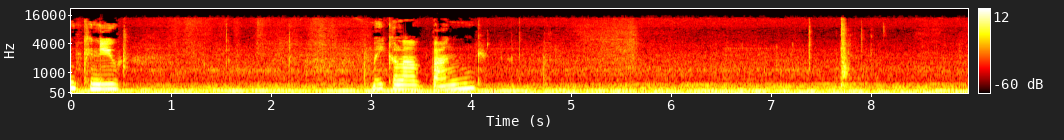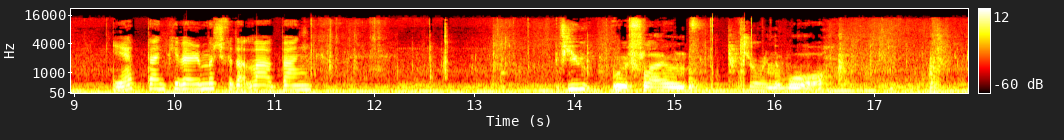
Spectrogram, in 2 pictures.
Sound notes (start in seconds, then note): 8.2 soft thumping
